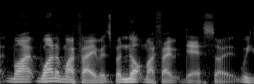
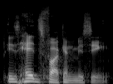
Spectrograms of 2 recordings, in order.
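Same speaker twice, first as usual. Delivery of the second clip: normal talking voice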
